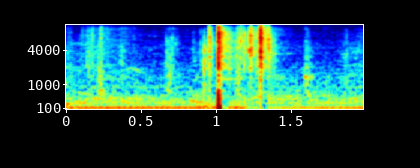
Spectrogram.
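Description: A wire stripper clicks sharply.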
